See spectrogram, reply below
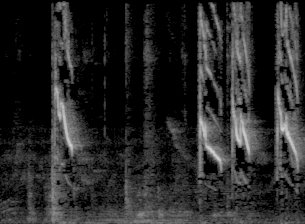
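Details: Oriental white-eye, a song played in the morning to encourage singing: high, sharp, downward-sweeping whistles, one and then a quick run of three, with faint softer sounds between them.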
